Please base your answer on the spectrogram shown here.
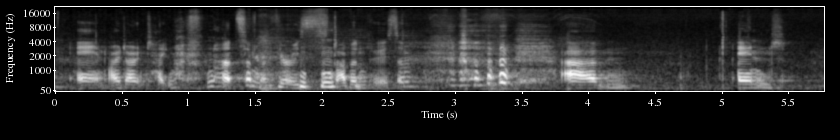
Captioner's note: laughs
